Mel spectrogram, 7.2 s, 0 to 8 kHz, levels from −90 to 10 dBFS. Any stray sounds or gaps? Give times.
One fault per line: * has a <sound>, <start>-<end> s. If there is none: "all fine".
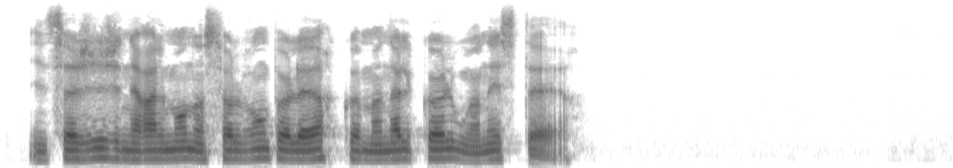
all fine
